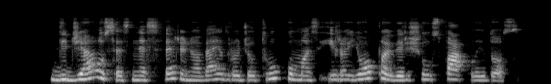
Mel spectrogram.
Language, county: Lithuanian, Utena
